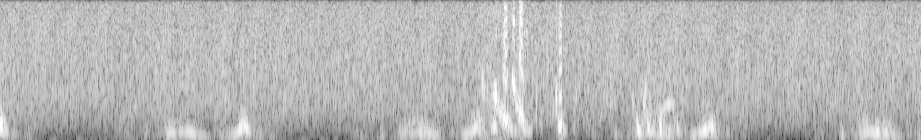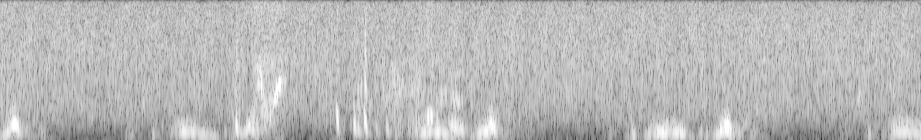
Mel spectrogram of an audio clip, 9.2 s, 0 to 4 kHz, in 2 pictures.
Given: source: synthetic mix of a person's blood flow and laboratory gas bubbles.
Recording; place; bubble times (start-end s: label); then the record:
Doppler ultrasound of blood flow; precordium
2.39-2.93 s: bubbles
3.16-3.44 s: bubbles
5.75-6.05 s: bubbles
6.25-6.95 s: bubbles
From the record:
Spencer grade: 2 (many but less than half of the cardiac periods contain bubble signals, singularly or in groups); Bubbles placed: anywhere in the cardiac cycle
